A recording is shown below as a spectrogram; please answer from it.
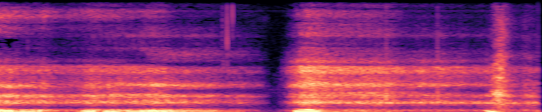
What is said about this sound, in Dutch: Dus dan eh, doe ik vaak de ujjayi ademhaling. Ja. Dus dat je een beetje die oceaan Maak het geluid even.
